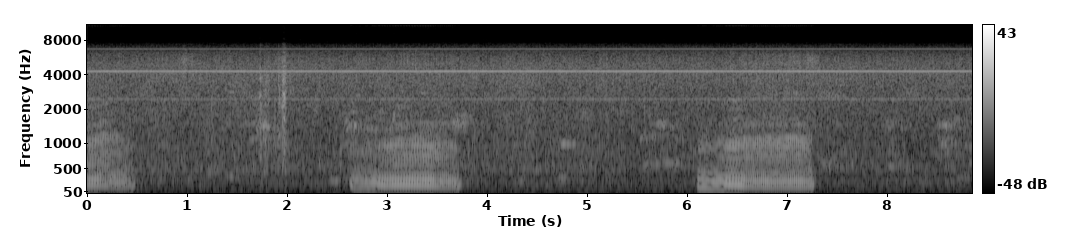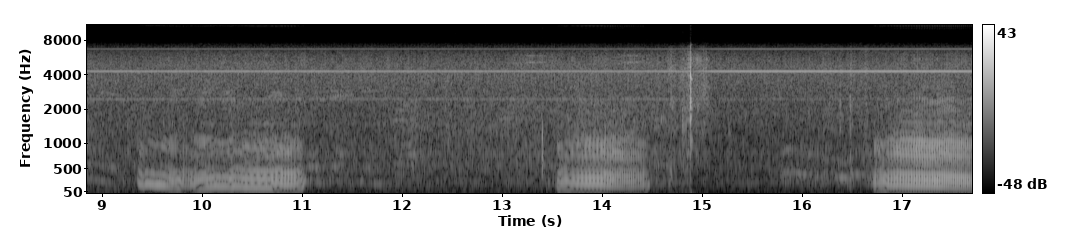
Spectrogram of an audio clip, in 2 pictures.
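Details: A sleeping cat snoring indoors: slow, drawn-out harmonic snores with a wavering, nasal quality, each lasting about a second and returning roughly every three to four seconds, with a steady faint hum between breaths.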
